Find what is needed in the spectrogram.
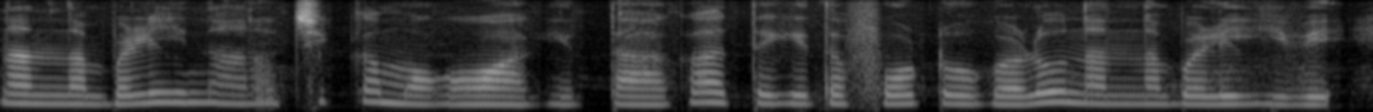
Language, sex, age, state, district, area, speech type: Kannada, female, 18-30, Karnataka, Tumkur, urban, spontaneous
